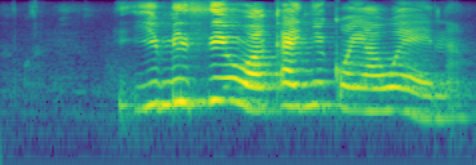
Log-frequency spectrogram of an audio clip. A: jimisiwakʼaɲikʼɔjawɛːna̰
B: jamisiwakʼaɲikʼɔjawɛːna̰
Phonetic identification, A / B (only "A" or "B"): A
